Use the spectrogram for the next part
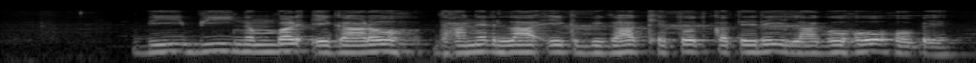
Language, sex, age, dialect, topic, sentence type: Magahi, male, 18-24, Northeastern/Surjapuri, agriculture, question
